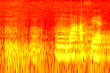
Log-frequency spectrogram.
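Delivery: halting, stumbling "M-, m-, maaf ya" said low and soft; grudging stammer, barely getting "maaf" out; stammering apology. Retold or imitated. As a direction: force the apology out past your pride, stuttering. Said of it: "jadi kayak terbata-bata gitu ngomongnya".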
